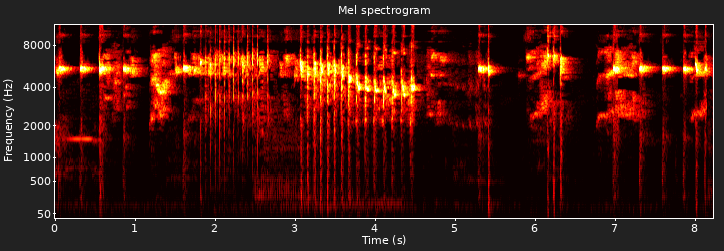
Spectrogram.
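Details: Young cobalt lovebird, ngekek to encourage another lovebird: scattered high squeaks and whistles, with a dense rapid trill for about two seconds in the middle, over a low hum.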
